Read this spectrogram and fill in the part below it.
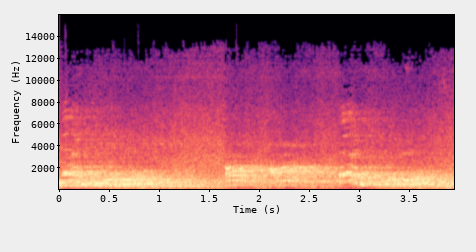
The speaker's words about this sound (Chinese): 听见他们发出的声音了吗？盗龙聪明到可以互相交流沟通，让他们能像个团队一样的追捕猎物。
